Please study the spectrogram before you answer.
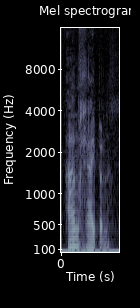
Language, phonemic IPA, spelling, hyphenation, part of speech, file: Dutch, /ˈaːŋɣrɛi̯pə(n)/, aangrijpen, aan‧grij‧pen, verb, Nl-aangrijpen.ogg
- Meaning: 1. to suddenly grasp, to seize (to quickly take hold of) 2. to seize (an opportunity), to take advantage 3. to move, to stir (arouse strong feelings in) 4. (military) to attack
